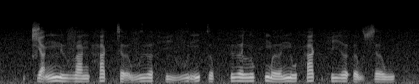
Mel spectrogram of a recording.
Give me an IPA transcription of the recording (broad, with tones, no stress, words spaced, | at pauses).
t͡ɕa̰˧˥ŋnɨ˧ va˧ŋha˦˥k̚ sə̰ː˧˨ vɨ˧ə̯hi˧˩ vɨ̰˧˥ŋkə˨˩p̚hɨ˧ə̯ lu˦˥k̚məː˨˦nu˧ ha˦˥k̚hi˧ə̯ ʔə̰˧˨wsə˧w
